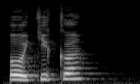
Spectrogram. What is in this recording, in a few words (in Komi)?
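"ӧти-кӧ", Komi, female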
